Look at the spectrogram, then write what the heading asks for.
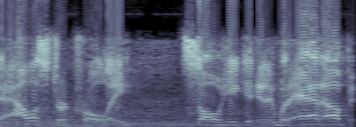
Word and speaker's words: Crowley: he likes the prenup had his name pronounced Crowley to rhyme with holy he had so many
